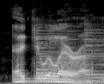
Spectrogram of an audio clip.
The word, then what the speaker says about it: Aguilera: I'd like to bring up another little pop star named Christina Aguilera. Am I pronouncing that right? – Aguilera, yes.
